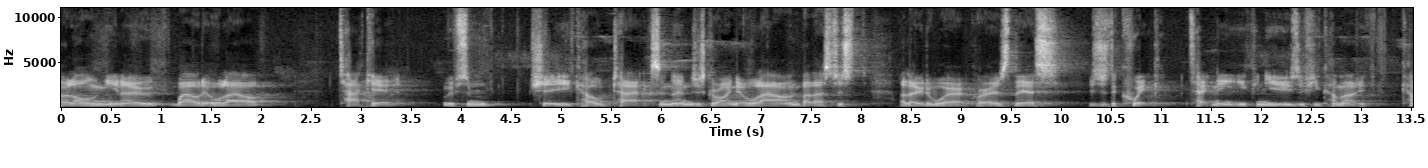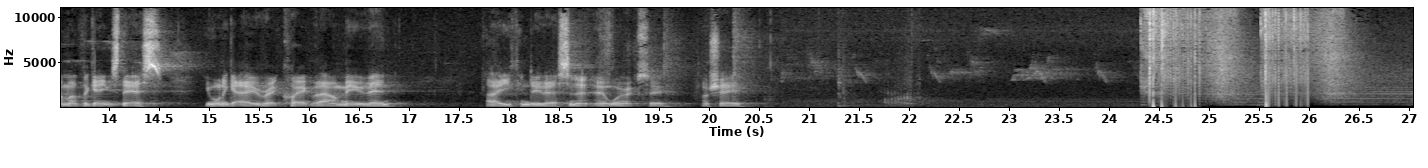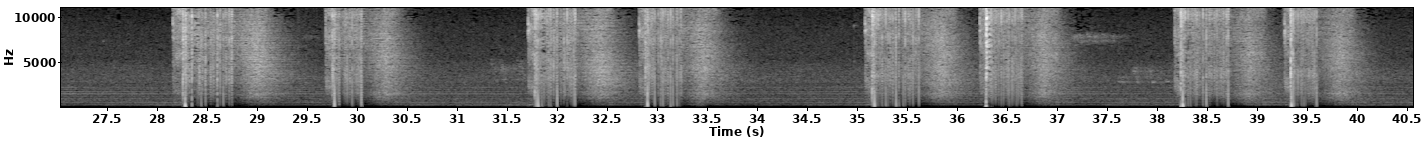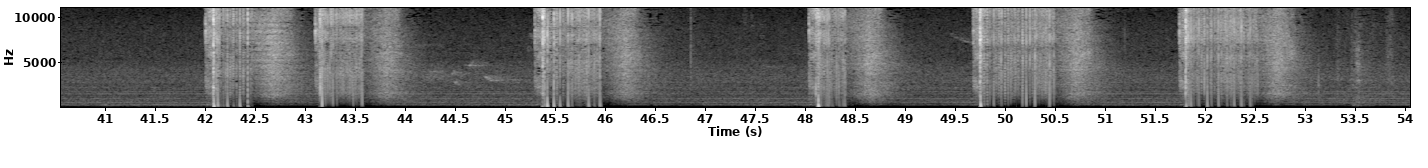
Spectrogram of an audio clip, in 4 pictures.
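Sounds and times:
welder steady hum: 18.2s - 54.0s
welder arc tack bursts: 24.3s - 26.7s, 28.1s - 30.8s, 31.7s - 34.0s, 35.0s - 37.5s, 38.2s - 40.4s, 42.0s - 44.3s, 45.3s - 47.0s, 48.0s - 53.3s.

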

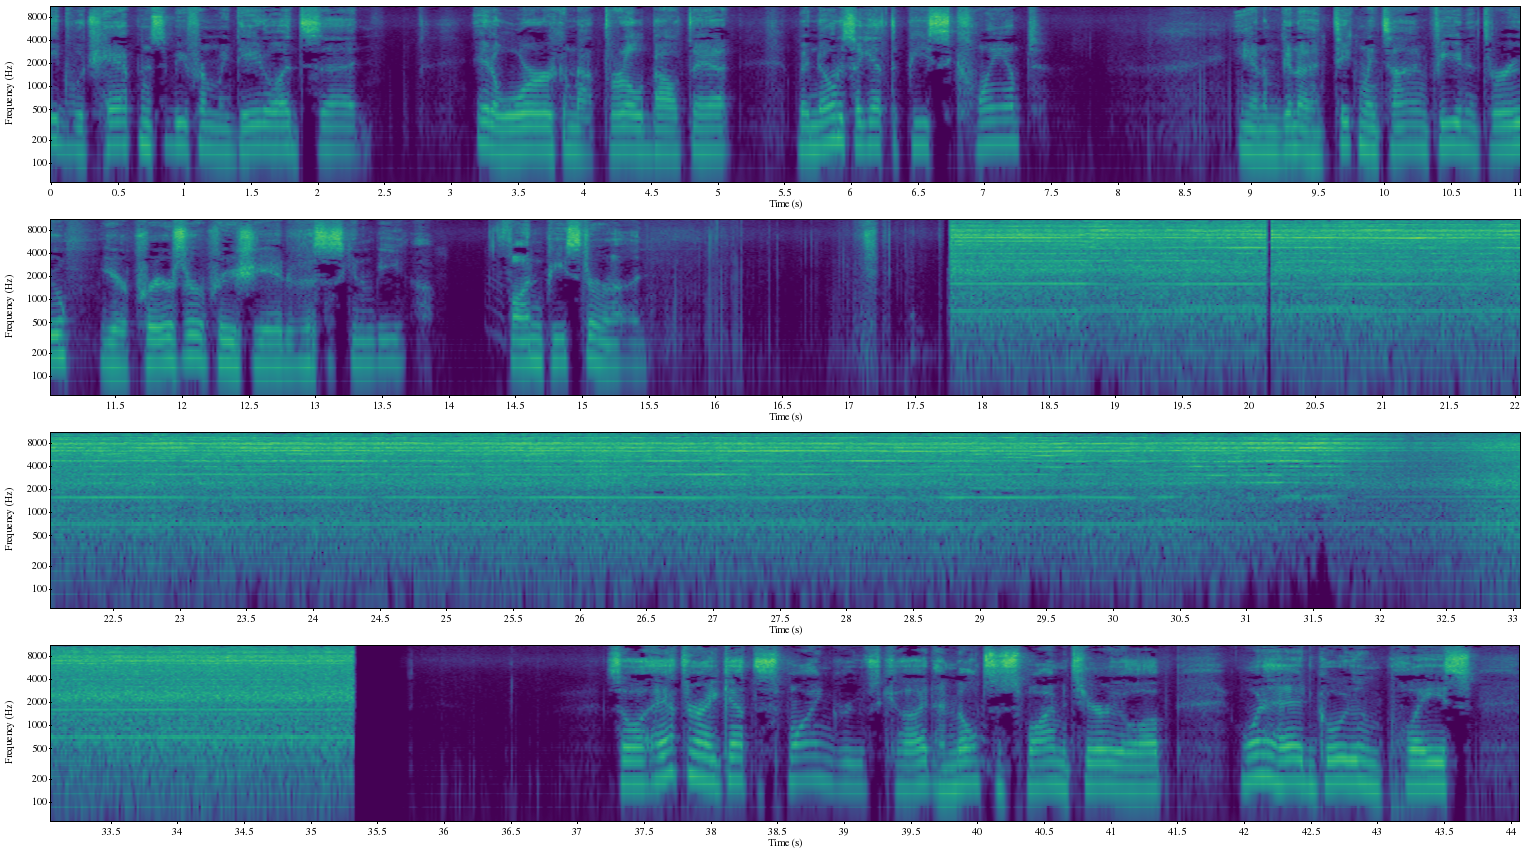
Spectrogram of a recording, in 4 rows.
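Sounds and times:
table saw whine: 17.8s - 35.4s.

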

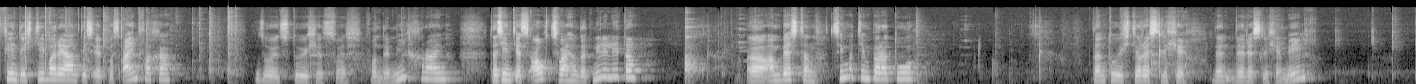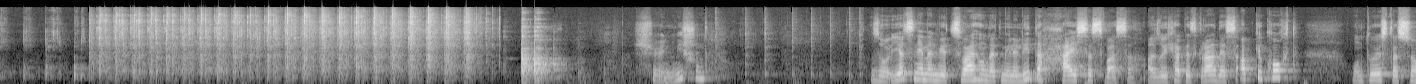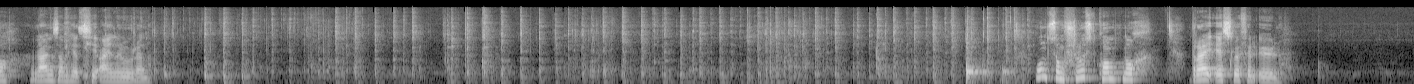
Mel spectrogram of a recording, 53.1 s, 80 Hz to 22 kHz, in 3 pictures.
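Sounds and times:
whisk clicking against glass bowl: 26.6s - 28.6s, 36.1s - 48.4s.

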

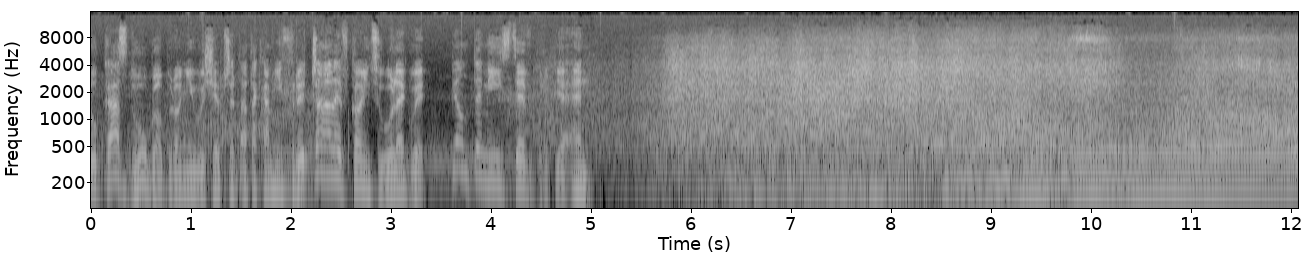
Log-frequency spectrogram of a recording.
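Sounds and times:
rally car engine driving hard: 3.2s - 12.0s.

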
